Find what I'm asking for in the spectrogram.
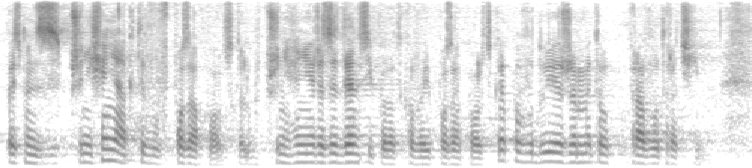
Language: Polish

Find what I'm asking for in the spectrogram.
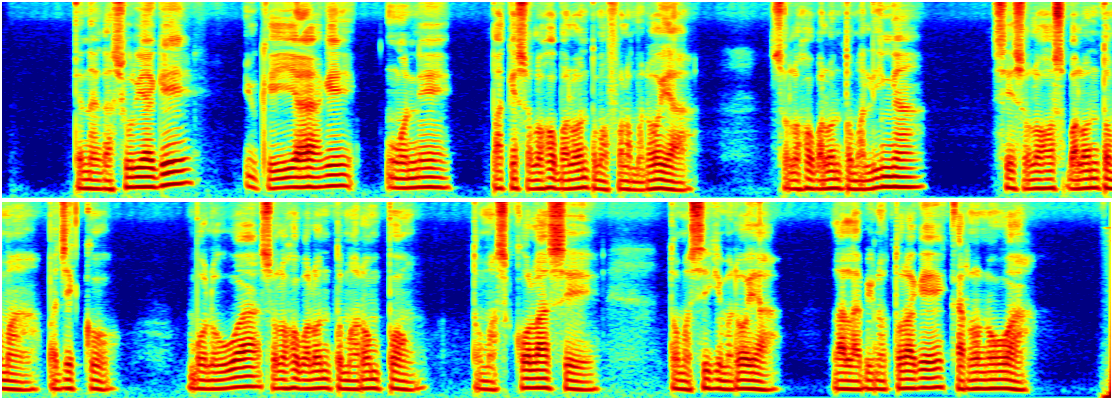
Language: Tidore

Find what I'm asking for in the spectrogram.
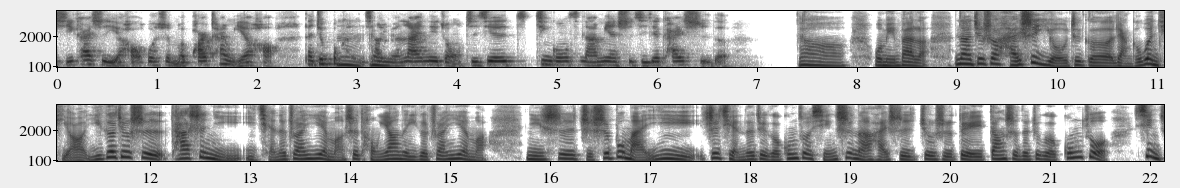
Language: Chinese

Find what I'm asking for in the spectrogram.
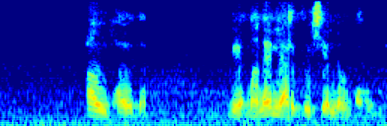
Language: Kannada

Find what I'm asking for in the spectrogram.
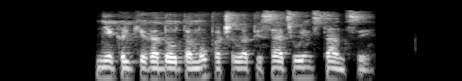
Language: Belarusian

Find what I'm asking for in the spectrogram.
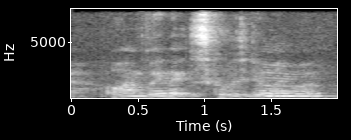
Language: English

